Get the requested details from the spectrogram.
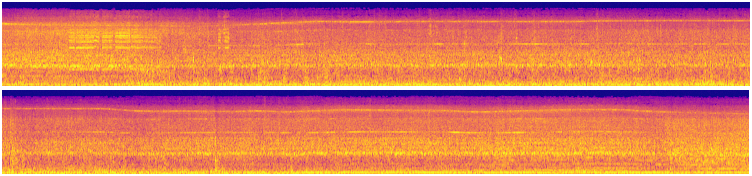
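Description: Wheels rumble over a bumpy grass strip.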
